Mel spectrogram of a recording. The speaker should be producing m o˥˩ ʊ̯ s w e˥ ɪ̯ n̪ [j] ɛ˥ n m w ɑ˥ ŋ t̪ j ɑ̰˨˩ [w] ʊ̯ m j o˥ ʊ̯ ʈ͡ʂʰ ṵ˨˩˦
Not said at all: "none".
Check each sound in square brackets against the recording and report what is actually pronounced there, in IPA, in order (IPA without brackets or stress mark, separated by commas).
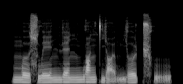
ɥ, none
